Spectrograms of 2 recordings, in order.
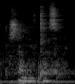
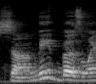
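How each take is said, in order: First: Low, very soft aside; hushed admission. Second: BESOIN said out in full voice; emphatic repeat. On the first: Vlogger justifying her box to herself, hushed admission. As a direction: murmur it low, as if to yourself. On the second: Vlogger insisting to viewers on her purchase, "besoin" said out emphatically. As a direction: state "besoin" firmly and clearly aloud. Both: Real, not acted.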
